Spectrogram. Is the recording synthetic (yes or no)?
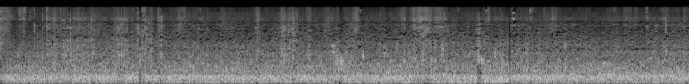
no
